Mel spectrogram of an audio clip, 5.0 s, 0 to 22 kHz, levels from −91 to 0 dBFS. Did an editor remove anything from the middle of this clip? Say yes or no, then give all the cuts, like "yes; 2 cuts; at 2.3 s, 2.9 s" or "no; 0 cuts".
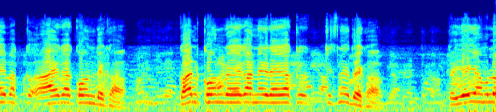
no; 0 cuts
